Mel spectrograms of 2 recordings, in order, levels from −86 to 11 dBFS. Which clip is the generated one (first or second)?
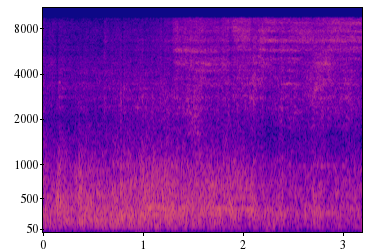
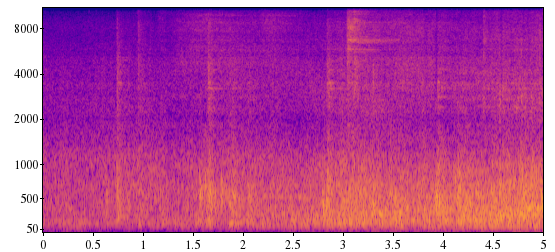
first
